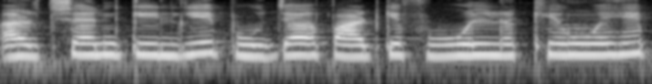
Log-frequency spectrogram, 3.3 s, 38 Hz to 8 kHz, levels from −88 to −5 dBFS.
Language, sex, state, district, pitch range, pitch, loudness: Hindi, female, Uttar Pradesh, Lucknow, 235-250 Hz, 245 Hz, -18 LUFS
